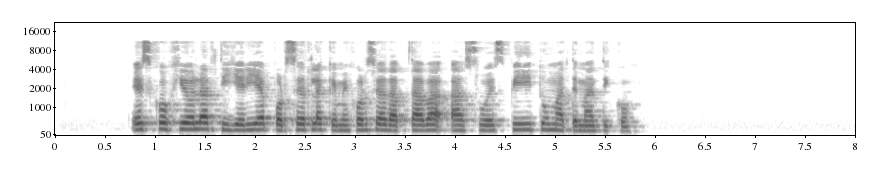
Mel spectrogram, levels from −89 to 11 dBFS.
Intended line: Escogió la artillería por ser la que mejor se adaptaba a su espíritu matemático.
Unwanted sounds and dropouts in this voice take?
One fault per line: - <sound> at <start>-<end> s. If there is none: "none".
none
